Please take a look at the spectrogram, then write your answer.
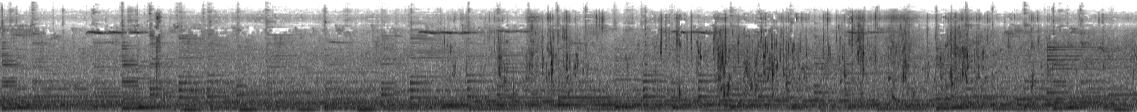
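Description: A kayak paddles along the Main river near Aschaffenburg, with water sloshing and splashing steadily against the hull under a continuous, dense layer of outdoor noise.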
